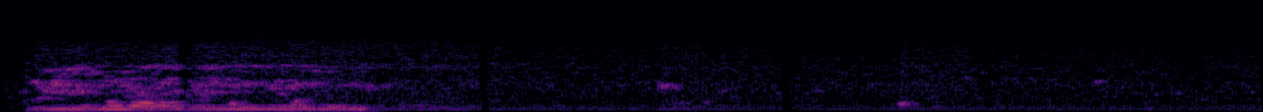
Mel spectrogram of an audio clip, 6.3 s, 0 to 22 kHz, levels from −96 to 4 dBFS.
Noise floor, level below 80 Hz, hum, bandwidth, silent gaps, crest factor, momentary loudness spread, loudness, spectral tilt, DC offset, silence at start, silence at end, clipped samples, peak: -79 dBFS; -84 dBFS; 60 Hz at -75 dBFS; 7.4 kHz; none; 20 dB; 9 LU; -57 LUFS; -6 dB/octave; under 0.1%; 0.1 s; 0 s; under 0.1%; -42 dBFS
